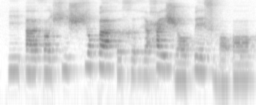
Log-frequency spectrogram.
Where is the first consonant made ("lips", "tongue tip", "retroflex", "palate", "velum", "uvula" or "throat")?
throat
